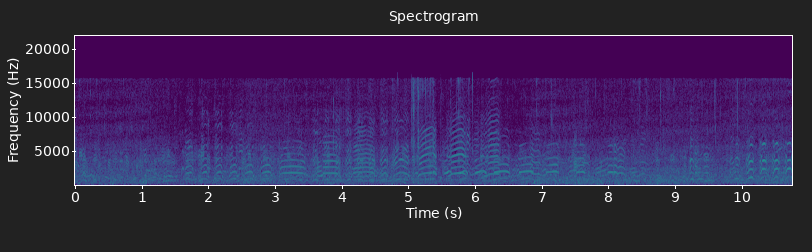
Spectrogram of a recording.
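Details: Seagull flock gathered at the beach of Delnor-Wiggins Pass State Park in Naples, Florida, one morning: dense chorus of arched, nasal, harmonic calls, about two or three a second, overlapping constantly over soft surf.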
